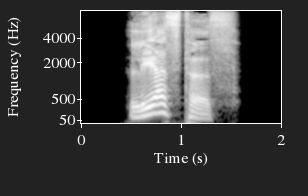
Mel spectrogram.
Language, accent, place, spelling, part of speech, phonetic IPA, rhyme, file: German, Germany, Berlin, leerstes, adjective, [ˈleːɐ̯stəs], -eːɐ̯stəs, De-leerstes.ogg
- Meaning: strong/mixed nominative/accusative neuter singular superlative degree of leer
